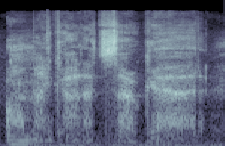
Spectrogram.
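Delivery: whispered in awe; hushed amazed whisper; awed whisper. Retold or imitated. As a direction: breathe it out like a discovery. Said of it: "I was like".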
